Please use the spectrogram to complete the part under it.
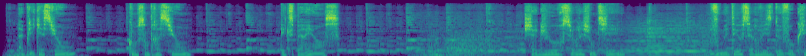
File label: french voice over male commercial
